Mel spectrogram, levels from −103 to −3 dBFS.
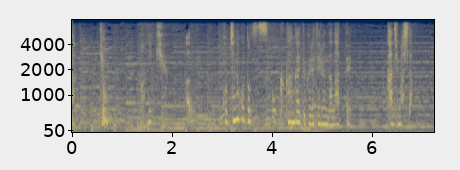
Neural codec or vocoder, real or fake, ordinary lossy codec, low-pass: none; real; none; 7.2 kHz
